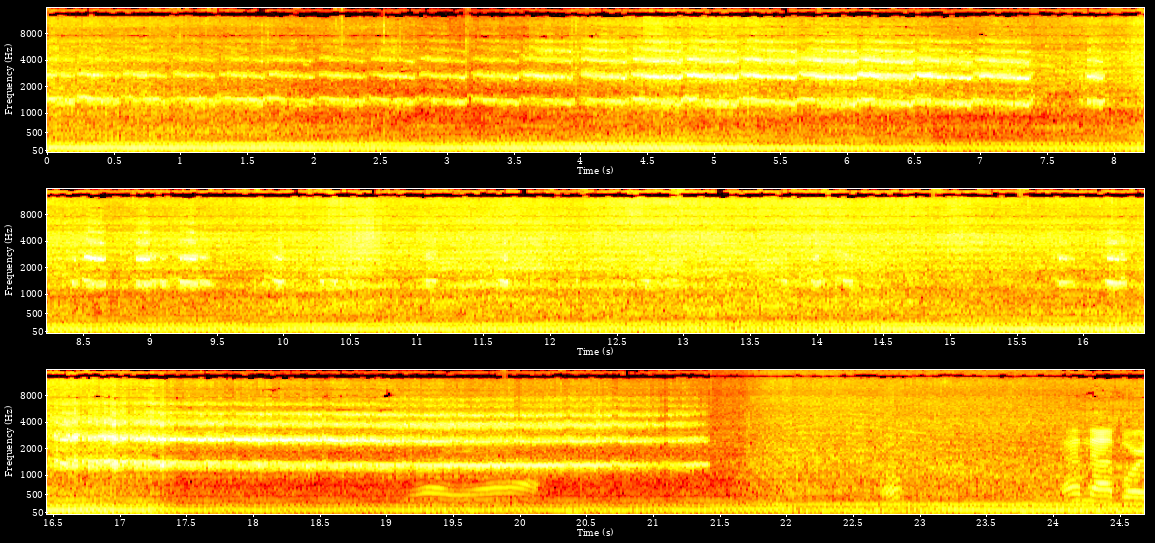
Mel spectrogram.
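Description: Brand new Chevy Impala doing reverse donuts with the e-brake, tires skidding and squealing in long continuous screeches over a revving engine, loud and close, with people talking throughout.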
